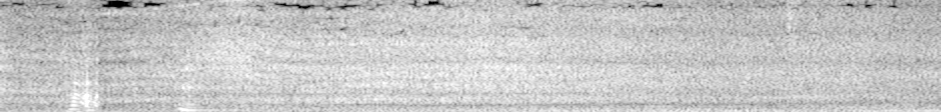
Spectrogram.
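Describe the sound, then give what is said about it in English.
A big garbage truck rumbles past, its heavy engine drone steady and loud throughout, with a couple of brief clanks near the start and no talking. “Um, here comes a big trash truck.”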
